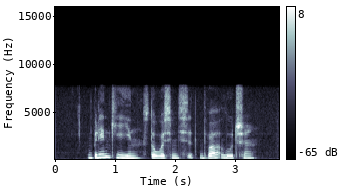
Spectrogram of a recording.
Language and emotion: Russian, neutral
